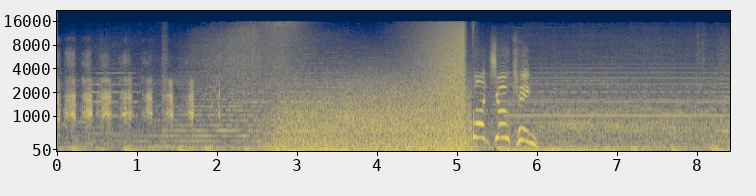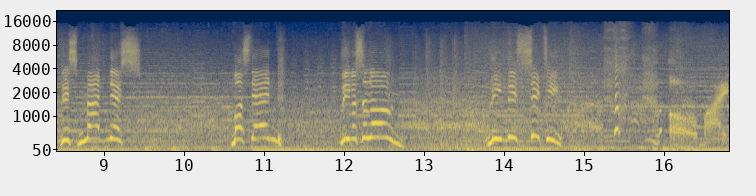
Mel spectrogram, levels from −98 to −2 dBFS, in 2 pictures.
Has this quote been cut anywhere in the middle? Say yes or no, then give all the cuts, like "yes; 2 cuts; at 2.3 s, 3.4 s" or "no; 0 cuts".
no; 0 cuts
